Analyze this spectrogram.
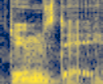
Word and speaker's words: Domesday: doomsday might miss domesday sorry i've been saying doomsday but it's domesday so domesday is the old-fashioned spelling of the words doomsday so it is probably pronounced doomsday some people think it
